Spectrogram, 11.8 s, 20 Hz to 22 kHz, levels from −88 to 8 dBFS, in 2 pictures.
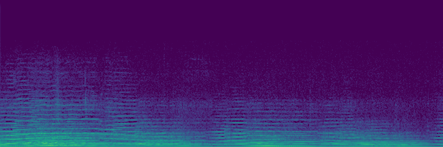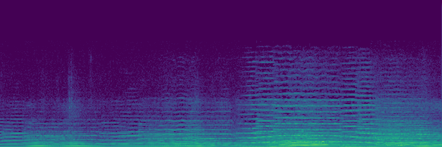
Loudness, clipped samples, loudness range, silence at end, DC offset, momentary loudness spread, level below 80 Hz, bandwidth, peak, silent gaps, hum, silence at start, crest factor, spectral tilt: -27 LUFS; under 0.1%; 9 LU; 0 s; 3%; 15 LU; -54 dBFS; 14.5 kHz; -8 dBFS; none; none; 0 s; 20 dB; -5.5 dB/octave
